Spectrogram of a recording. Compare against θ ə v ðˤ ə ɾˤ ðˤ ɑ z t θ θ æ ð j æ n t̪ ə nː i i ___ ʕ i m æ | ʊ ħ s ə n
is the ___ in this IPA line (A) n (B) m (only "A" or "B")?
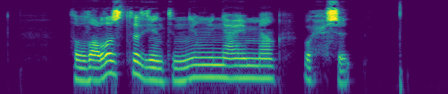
A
